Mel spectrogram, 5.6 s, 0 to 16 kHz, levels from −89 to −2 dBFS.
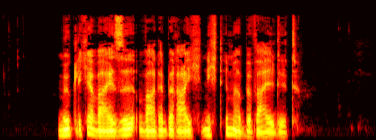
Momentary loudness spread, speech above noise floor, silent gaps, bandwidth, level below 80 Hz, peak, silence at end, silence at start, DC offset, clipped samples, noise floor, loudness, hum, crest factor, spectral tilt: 10 LU; 57 dB; none; 11.5 kHz; -40 dBFS; -4 dBFS; 1.15 s; 0.9 s; under 0.1%; under 0.1%; -77 dBFS; -21 LUFS; none; 20 dB; -5 dB/octave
